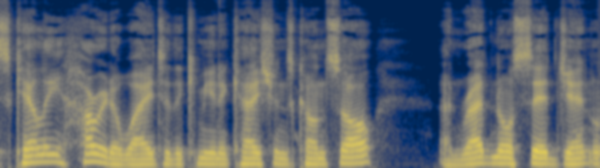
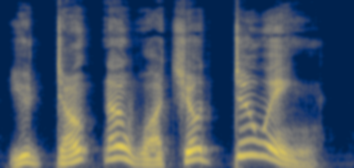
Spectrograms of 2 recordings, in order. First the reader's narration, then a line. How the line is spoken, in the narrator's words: shouted Eldred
